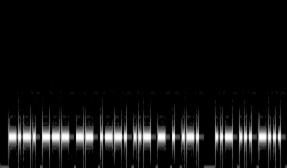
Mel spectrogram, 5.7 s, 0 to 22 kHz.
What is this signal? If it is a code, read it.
Morse code, heard as a keyed tone, about 25 wpm, 750 Hz. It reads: COMPUTER USB
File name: cwa / W1AW-Level3 / 25WPM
